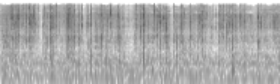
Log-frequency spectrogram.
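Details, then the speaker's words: Simulated pleural friction rub made by rubbing a receipt together: dry, crinkling, scratchy bursts imitating the creaking, grating, sandpaper-like sound of inflamed pleura. "plural friction rub is characterized by creaking groaning grating it sounds like sandpaper scratching here here's what it sounds like ready"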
